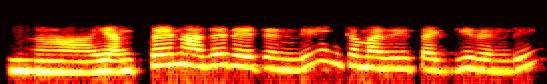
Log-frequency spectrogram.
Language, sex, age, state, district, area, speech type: Telugu, female, 18-30, Andhra Pradesh, Vizianagaram, rural, conversation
